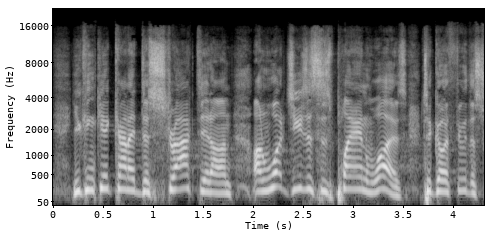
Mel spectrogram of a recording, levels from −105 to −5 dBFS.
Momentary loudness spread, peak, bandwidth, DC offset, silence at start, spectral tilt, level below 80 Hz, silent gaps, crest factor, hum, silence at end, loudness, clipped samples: 5 LU; -8 dBFS; 16.5 kHz; under 0.1%; 0 s; -3.5 dB/octave; -46 dBFS; none; 16 dB; none; 0 s; -22 LUFS; under 0.1%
